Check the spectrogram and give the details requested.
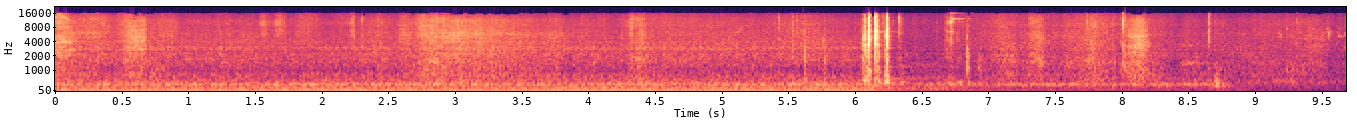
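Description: An older Toyota Corolla's engine idling, heard from inside the cabin as a steady low hum. About six seconds in there is a sharp click and the low hum stops, leaving only faint sounds.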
